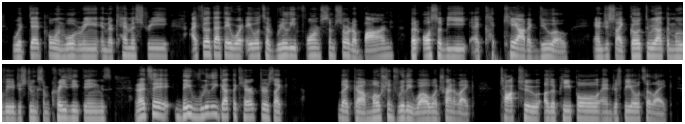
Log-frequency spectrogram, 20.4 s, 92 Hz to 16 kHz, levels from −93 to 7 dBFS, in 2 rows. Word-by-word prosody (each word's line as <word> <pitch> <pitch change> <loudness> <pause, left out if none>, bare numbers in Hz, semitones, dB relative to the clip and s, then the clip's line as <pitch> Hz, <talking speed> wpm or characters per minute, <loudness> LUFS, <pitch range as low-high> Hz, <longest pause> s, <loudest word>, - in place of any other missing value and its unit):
with 115 -1 -4
Deadpool 140 -1 +1
and 120 -1 -7
Wolverine 125 -1 -1
and 115 -2 -7
their 110 - -2
chemistry. 135 -2 -5 0.3
I 125 - +3
feel 160 +4 +3
that 145 -2 +4
they 140 -1 +5
were 135 0 +2
able 135 +2 +1
to 135 -3 -2
really 135 +4 0
form 140 0 -2
some 140 -1 -8
sort 140 -4 0
of 110 0 -1
bond, 125 +5 +3 0.3
but 135 - +6
also 135 +1 +5
be 125 0 -3
a - - -3
c - - -13
chaotic 120 -7 +3
duo, 120 -5 -2 0.4
and 120 0 -2
just, 130 0 -6
like, 110 -1 +1
go 135 0 +5
throughout 135 -1 +3
the 130 - -2
movie 120 0 -2
just 115 +1 -10
doing 125 -1 -6
some 115 -2 -10
crazy 135 -1 0
things, 120 -1 -5 0.3
and 135 - +1
I'd 155 - +5
say 180 -4 +2
they 165 +5 +3
really 180 +4 -2
got 155 -2 +3
the 160 - -3
characters', 145 -1 -2
like - - 0 0.8
like, 125 -2 -1
uh, 115 -2 +5
motions 130 +2 -2
really 130 -1 0
well 115 +2 +4
when 120 -1 -2
tryna, 125 -1 0
like, 95 -2 -2 0.4
talk 130 - +5
to 125 -4 0
other 120 -1 +1
people 125 -1 0
and 115 -1 -6
just 115 0 -9
be 125 -1 -1
able 120 -1 0
to, 120 - -4
like - - -4
130 Hz, 195 wpm, -25 LUFS, 120-140 Hz, 0.8 s, but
